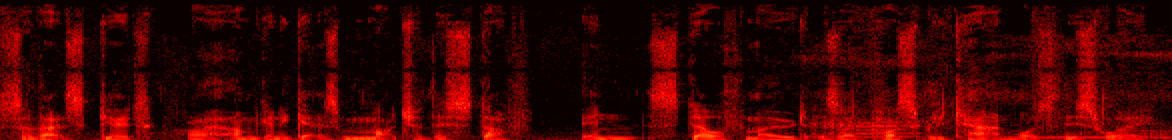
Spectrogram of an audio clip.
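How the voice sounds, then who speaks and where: Somewhat breathy, a man speaks in a dark, mellow tone with monotone, flat intonation. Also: fairly low pitch for a man, moderate pace, hardly any pauses. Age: old. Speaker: gaming YouTuber. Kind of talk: gameplay commentary.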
